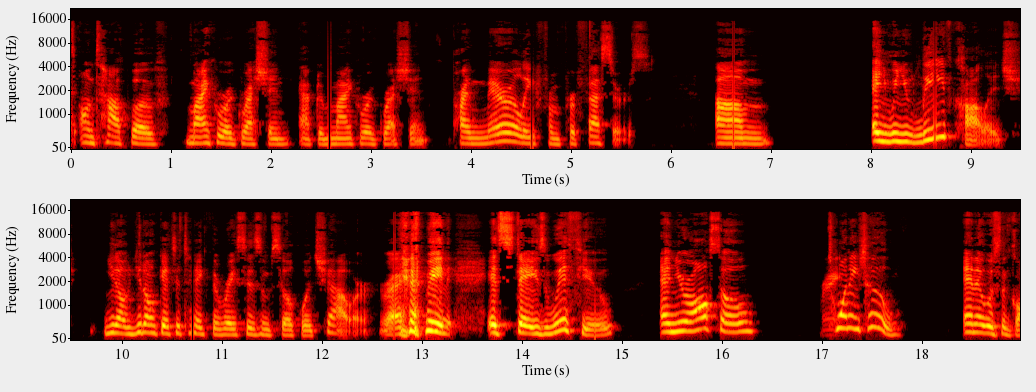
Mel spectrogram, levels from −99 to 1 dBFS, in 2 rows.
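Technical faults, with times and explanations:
2.56, 4.59, 6.61, 8.62, 10.69, 12.71 s: gap between stream segments. Hard-edged silences of about 14 to 31 ms recur every 2 s at segment boundaries, where timestamps leave holes the player fills with silence.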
